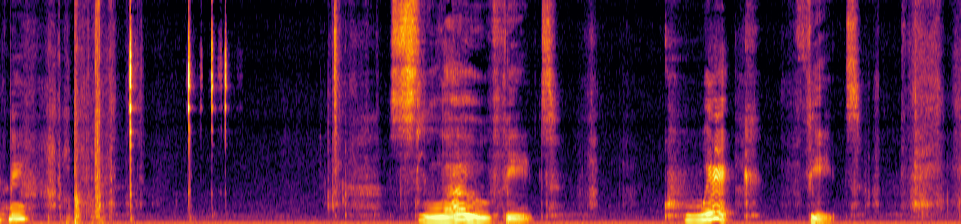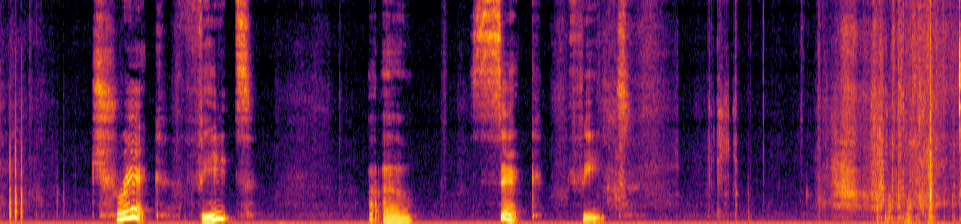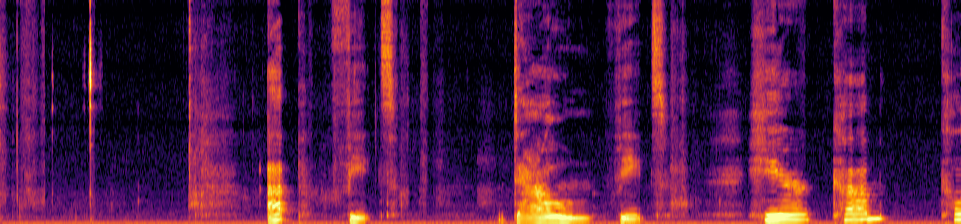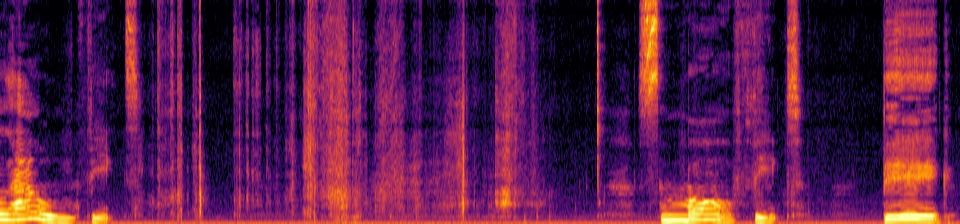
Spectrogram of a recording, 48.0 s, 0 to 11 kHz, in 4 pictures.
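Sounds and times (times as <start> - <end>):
book page rustling: 11.3 - 12.8, 20.8 - 24.6, 37.8 - 42.9.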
